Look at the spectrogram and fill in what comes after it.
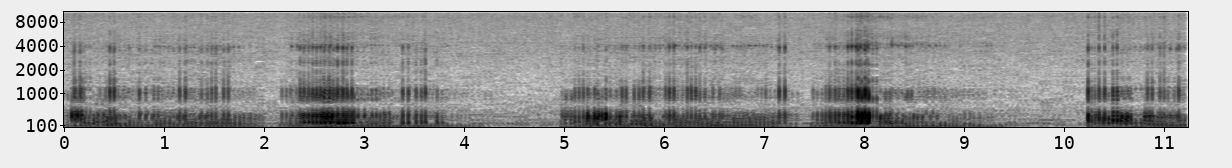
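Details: Cat purr edited to play slower, a thick rumbling vibration running unbroken, waxing and waning in regular breath-length waves roughly every two to three seconds, with brief louder bursts on the inhales.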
